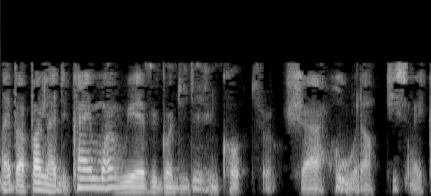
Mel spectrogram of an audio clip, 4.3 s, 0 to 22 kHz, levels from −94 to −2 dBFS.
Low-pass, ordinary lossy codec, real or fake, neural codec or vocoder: 7.2 kHz; MP3, 24 kbps; fake; codec, 24 kHz, 0.9 kbps, WavTokenizer, small release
